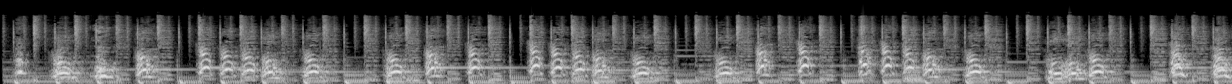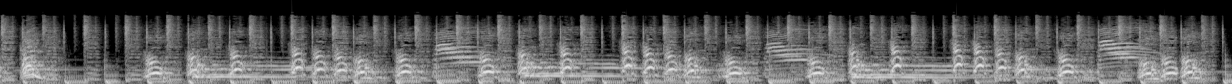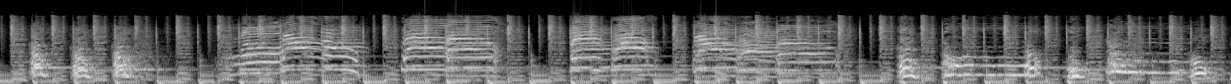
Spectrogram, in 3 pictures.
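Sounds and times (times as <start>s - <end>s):
dogs and cats singing a Christmas carol: 0.2s - 13.0s, 13.7s - 36.9s.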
